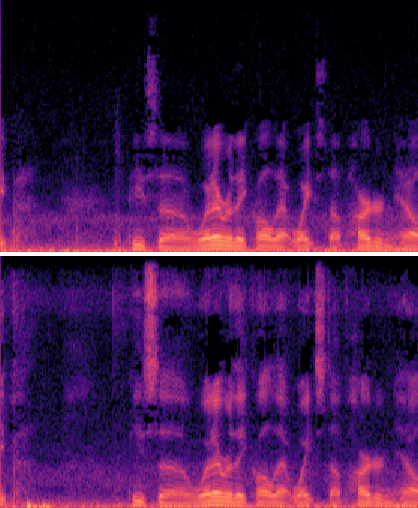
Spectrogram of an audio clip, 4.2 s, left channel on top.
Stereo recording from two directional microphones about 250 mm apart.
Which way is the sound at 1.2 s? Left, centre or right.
Centre.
